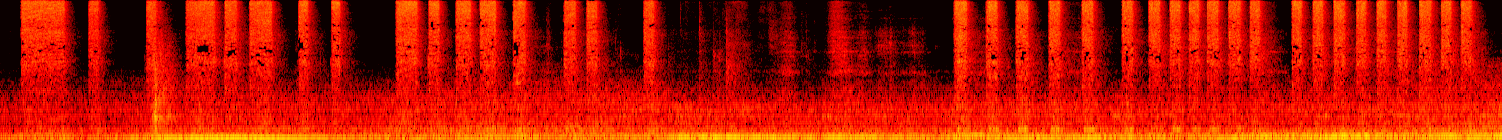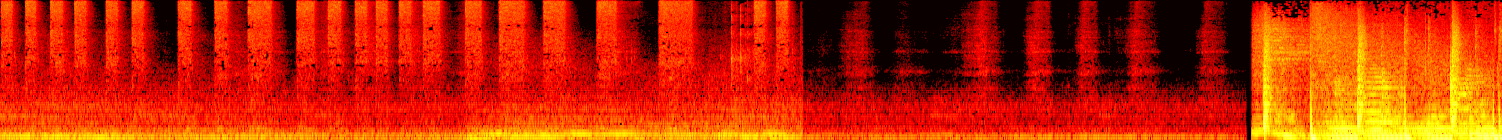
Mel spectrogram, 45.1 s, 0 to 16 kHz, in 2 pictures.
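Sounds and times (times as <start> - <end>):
aerosol spray can hissing: 14.3 - 34.6.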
